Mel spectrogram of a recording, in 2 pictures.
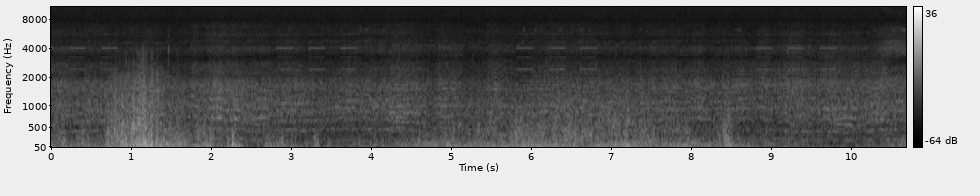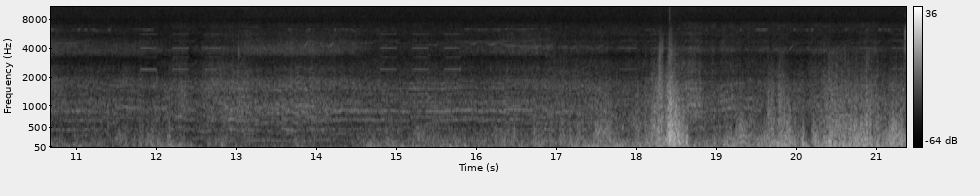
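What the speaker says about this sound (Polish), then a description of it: "Wiatr jest naprawdę duży, co widać po choinkach na wprost." Strong wind gusting and buffeting outdoors near a row of spruce trees, a steady rushing roar with heavier gusts toward the end, partly blasting across the microphone.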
